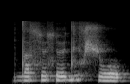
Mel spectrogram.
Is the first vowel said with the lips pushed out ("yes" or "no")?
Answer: no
